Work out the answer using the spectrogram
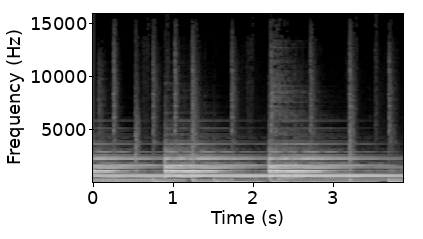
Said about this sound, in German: Am Freitag waren die Experten der Firma Willing zur Montage auf dem Turm der Bergkirche. Pfarrer Lars Reinhardt ist sehr froh über die neue Glocke und so klingt sie.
